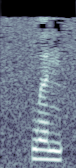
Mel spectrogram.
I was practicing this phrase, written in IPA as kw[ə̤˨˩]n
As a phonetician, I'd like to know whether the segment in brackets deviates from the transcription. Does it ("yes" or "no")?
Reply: no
